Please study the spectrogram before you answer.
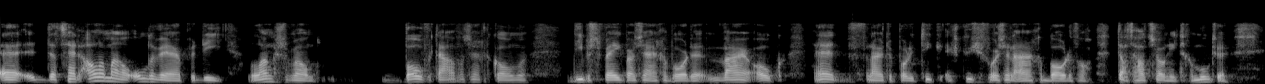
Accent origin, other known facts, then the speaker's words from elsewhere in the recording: Netherlands; Dat ik mag trots zijn op Rembrandt als Nederlander.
